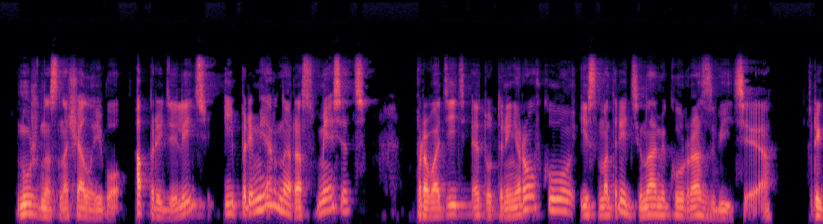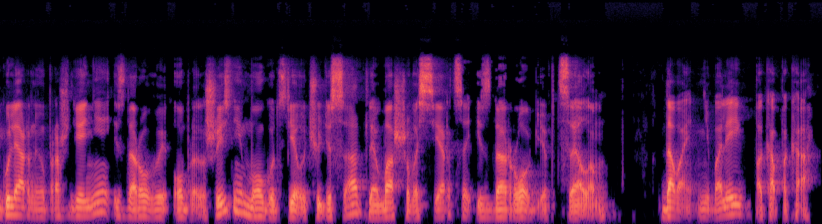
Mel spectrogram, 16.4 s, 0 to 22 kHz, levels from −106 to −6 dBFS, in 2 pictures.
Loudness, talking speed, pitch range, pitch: -35 LUFS, 130 wpm, 95-120 Hz, 105 Hz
